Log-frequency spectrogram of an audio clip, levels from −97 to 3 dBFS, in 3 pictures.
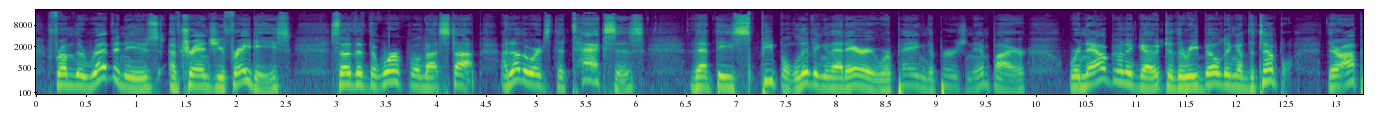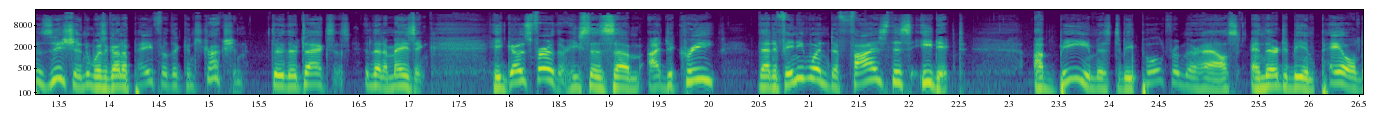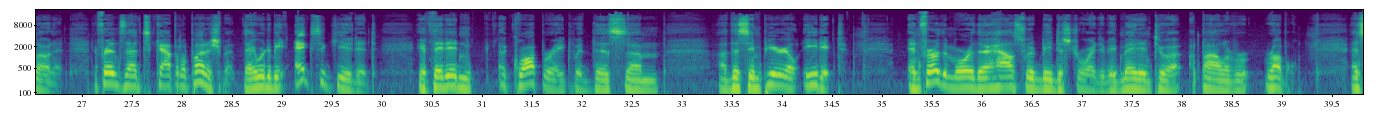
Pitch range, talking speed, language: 130-180 Hz, 185 wpm, English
